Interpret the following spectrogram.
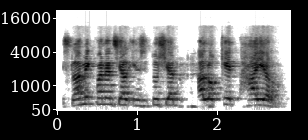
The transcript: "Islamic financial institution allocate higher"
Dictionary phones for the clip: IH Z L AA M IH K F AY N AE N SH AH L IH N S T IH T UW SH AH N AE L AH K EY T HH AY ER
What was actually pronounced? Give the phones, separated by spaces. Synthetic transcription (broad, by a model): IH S L AA M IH K F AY N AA N S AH L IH N S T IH T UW S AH N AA L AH K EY T HH AY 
